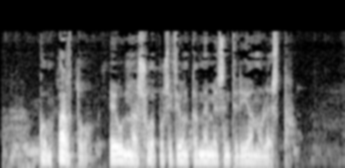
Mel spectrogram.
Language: Galician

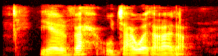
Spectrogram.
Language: Kabyle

